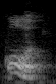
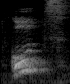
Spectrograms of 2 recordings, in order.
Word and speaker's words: 꽃: Okay, but like 치 sound actually sounds like 드 sound. So when you pronounce it, we say 꽃. It's not 꽃. No, 꽃.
